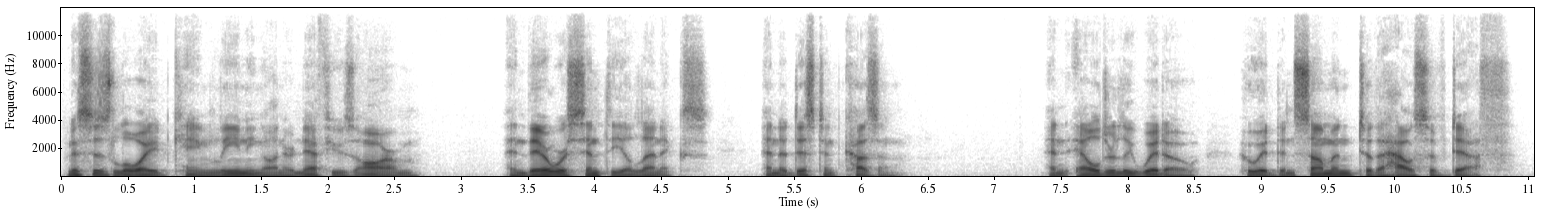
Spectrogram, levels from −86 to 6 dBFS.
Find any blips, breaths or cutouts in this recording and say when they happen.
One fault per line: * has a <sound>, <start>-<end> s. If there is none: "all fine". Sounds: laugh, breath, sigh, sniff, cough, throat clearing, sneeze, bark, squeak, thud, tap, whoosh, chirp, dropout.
all fine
